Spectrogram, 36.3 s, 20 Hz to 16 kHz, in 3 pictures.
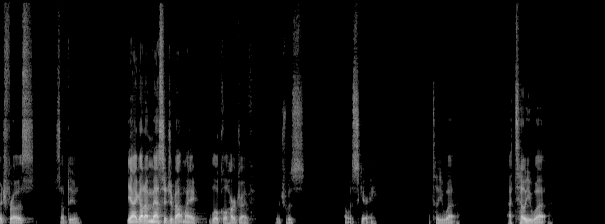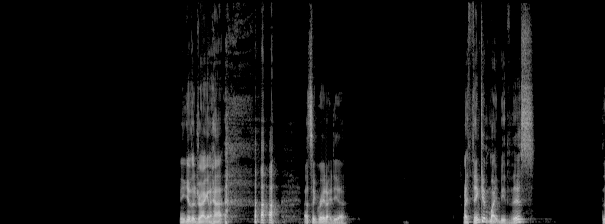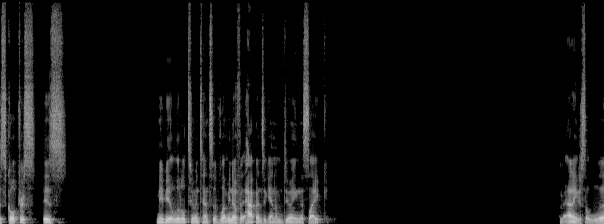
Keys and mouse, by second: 15.6 right click, 17.9 right click, 28.5 right click, 31.0 right click, 33.2 right click.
